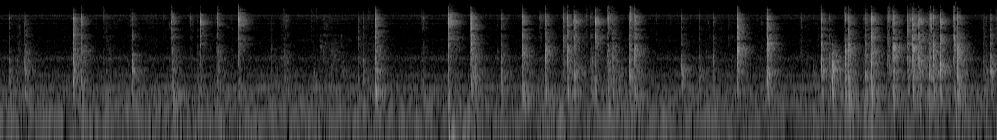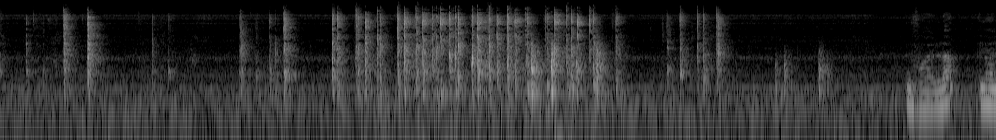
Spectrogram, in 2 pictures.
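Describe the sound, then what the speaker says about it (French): Banana fritter batter with egg being mixed in a bowl, a series of quick clicking and tapping strokes in irregular bursts, with a voice talking in between. "Mélanger."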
